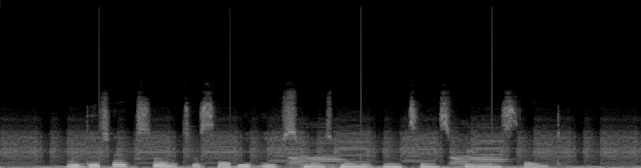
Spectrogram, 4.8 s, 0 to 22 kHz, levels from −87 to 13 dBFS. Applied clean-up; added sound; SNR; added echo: none; Electric guitar + Wind instrument, woodwind instrument; 11 dB; none.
